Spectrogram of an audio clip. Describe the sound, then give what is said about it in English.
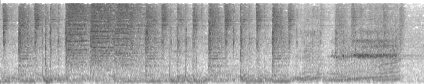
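A loud car engine roars and revs steadily as the car drives up through a tunnel, with rising whines and squealing tires toward the end, echoing. No one speaks. “Yep, and he's driving up in the tunnel, and you hear that, you know.”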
